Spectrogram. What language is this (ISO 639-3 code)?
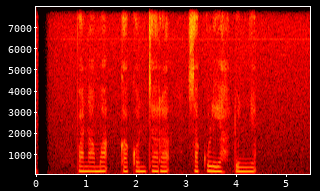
sun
